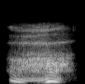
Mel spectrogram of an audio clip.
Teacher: With breath, we create a friction, a touch, and it becomes that ha, that last sound in the alphabet. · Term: semi-vowel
